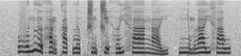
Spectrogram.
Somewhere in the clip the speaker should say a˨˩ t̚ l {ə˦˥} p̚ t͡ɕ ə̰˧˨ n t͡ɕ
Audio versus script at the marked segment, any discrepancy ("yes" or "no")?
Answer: yes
